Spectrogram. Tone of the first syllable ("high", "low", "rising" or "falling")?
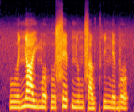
low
